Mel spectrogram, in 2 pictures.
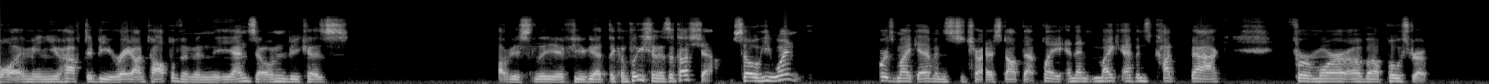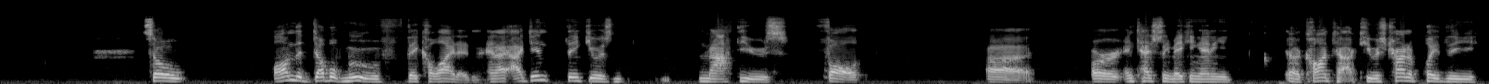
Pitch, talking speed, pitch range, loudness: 130 Hz, 155 wpm, 120-145 Hz, -21 LUFS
